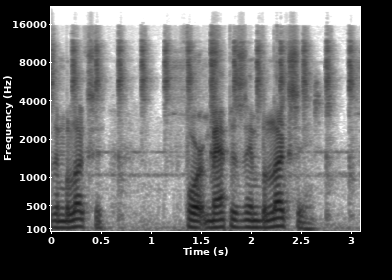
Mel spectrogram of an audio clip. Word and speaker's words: Biloxi: And they had the I, you could pronounce I as E. So Biloxi. All right. But that's how you pronounce it. Biloxi.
